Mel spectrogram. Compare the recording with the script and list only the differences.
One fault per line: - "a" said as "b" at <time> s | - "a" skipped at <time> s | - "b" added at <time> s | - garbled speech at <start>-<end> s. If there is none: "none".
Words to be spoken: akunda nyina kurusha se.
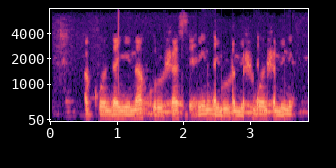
- garbled speech at 2.2-3.6 s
